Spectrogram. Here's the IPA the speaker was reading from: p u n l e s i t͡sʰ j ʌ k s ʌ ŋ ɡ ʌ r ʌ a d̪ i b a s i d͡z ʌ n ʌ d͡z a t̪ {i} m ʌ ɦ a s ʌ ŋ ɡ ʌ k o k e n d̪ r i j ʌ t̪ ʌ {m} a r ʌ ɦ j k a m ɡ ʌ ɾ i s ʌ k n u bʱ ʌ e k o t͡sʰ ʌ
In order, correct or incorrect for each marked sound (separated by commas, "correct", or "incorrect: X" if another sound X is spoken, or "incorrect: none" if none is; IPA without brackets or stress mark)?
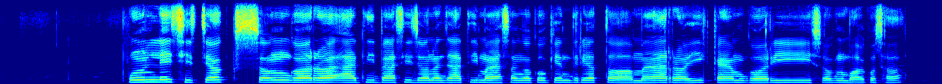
correct, correct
